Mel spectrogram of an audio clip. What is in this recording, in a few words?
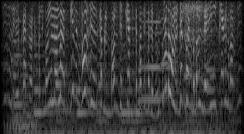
hen talk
